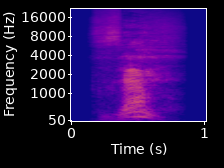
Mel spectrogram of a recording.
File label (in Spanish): Medic jeers, es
